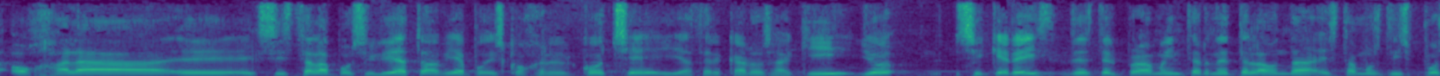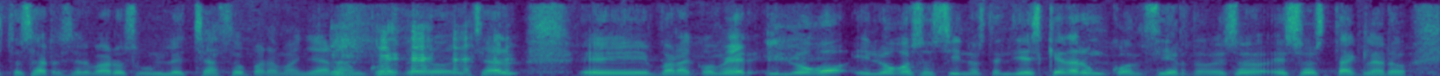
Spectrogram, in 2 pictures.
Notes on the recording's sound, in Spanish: Desde Aranda de Duero, en el festival de Sonorama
